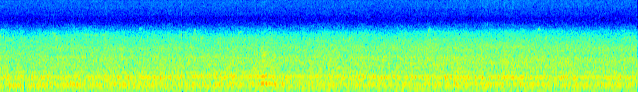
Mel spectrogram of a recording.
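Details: Worn-out elderly honey bee resting at the hive entrance after gathering, unable to get inside. It gives a continuous low buzz with a slight swell near the middle, otherwise unchanging.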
